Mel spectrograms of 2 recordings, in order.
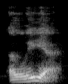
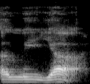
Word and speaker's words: Aliyah: a piece of paper would pronounce it aaliyah like this guy right here and i'd have to correct them it's aliyah teachers interviewers doctors they'd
